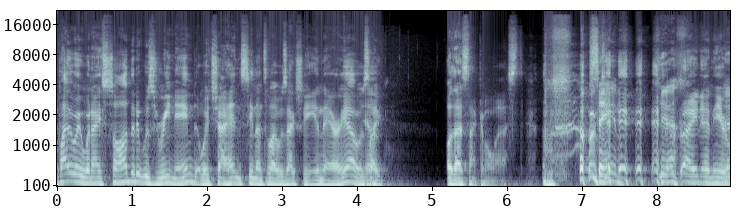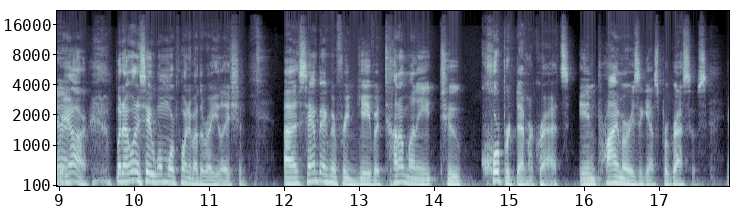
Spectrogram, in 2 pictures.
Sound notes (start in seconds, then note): 6.5 laugh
